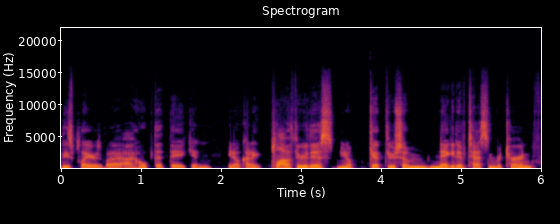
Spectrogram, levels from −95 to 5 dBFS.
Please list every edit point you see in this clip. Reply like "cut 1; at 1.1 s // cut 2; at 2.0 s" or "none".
cut 1; at 2.0 s // cut 2; at 2.5 s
